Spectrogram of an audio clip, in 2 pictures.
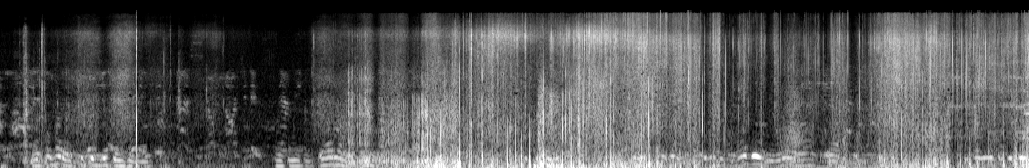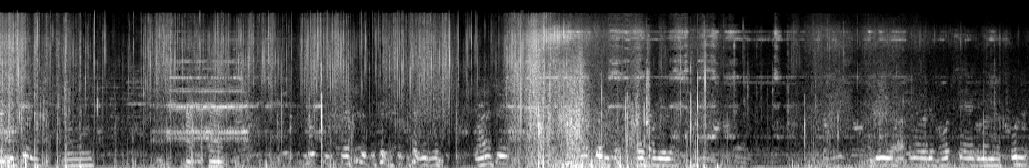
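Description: Rustling and crinkling handling noise right against the microphone, rising and falling in long swells, with indistinct muffled voices underneath. A brief tonal sound comes a little past halfway.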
